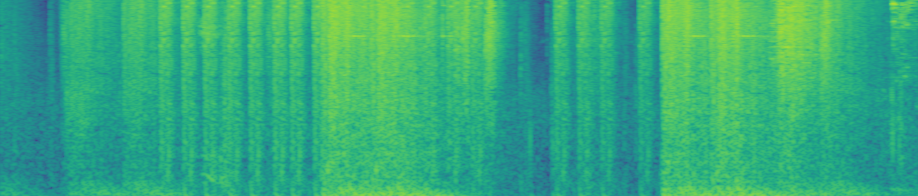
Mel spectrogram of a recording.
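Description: Gunfire in the Free Fire video game comes in loud, rapid bursts of automatic shots, with two heavier sustained volleys breaking up the quicker rattling strings and no voices over it.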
